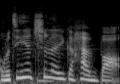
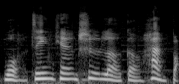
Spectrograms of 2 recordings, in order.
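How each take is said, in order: First: The words flow together without breaks. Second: Each word is said separately, with breaks.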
